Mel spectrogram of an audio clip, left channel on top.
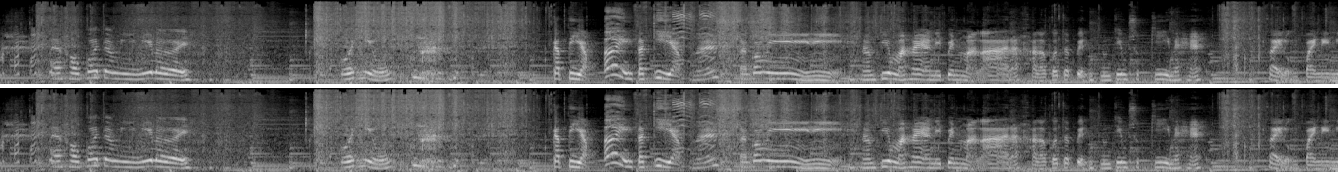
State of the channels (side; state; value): both; identical; correlation 1.00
